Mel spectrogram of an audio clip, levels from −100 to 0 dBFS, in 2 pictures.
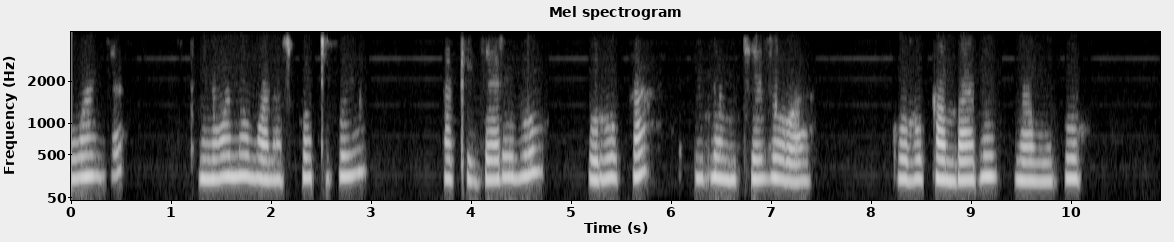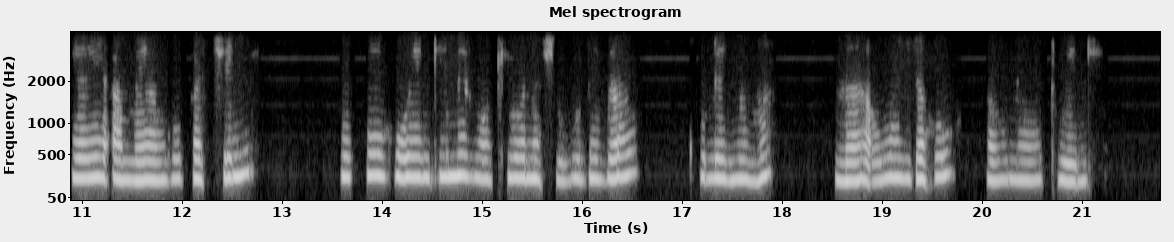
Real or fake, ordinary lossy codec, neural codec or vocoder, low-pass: fake; Opus, 32 kbps; vocoder, 22.05 kHz, 80 mel bands, HiFi-GAN; 3.6 kHz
